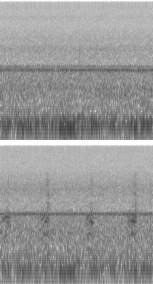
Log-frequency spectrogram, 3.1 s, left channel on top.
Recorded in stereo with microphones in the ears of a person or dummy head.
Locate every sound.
Only background noise.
